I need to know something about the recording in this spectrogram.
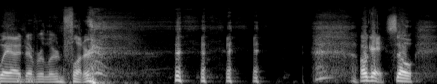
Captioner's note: laughs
